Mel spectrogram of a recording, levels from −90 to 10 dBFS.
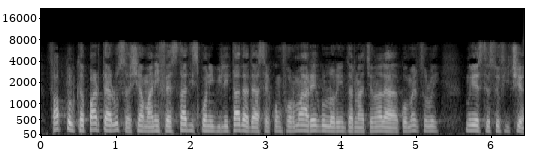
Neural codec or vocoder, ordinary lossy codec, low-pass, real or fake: codec, 16 kHz in and 24 kHz out, 1 kbps, XY-Tokenizer; none; 7.2 kHz; fake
